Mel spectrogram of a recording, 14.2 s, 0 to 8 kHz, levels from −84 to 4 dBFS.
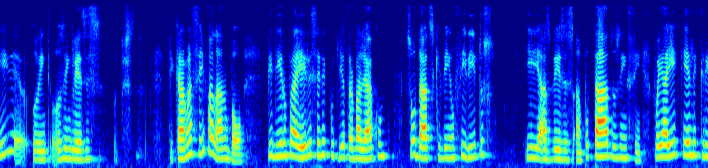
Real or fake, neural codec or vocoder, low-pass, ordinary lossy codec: fake; codec, 16 kHz in and 24 kHz out, 1 kbps, XY-Tokenizer; 7.2 kHz; Opus, 16 kbps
